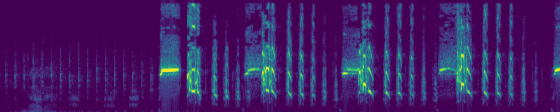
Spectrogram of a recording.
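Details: An Iranian partridge (teetar), apparently a city-calling bird, gives loud, harsh, ringing calls in quick repeated phrases, about one burst each second, with a faint low murmur at the start.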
